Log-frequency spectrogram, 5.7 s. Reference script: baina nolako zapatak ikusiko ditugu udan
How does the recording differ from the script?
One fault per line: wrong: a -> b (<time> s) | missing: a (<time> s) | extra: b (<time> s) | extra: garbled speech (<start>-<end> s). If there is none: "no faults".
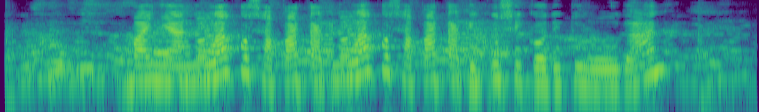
extra: nolako zapatak (2.5 s)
